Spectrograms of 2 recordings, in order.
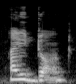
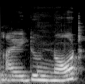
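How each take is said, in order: First: The negative is one weak, unstressed contracted syllable. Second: Do and not are said fully, as two words.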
